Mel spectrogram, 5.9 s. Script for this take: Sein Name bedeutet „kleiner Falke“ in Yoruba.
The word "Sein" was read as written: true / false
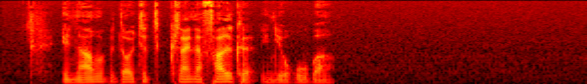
false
